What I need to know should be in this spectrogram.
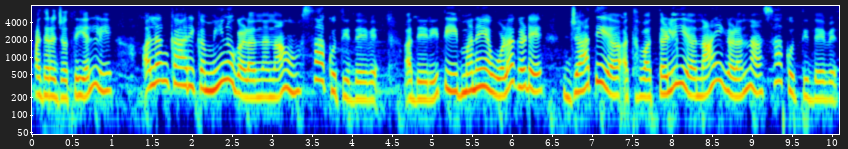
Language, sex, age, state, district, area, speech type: Kannada, female, 18-30, Karnataka, Uttara Kannada, rural, spontaneous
